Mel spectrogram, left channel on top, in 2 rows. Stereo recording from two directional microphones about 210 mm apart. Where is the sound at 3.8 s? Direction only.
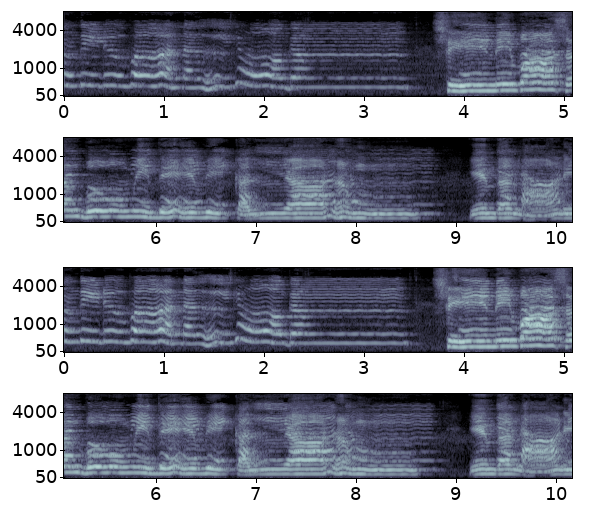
5° right (ahead or behind).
